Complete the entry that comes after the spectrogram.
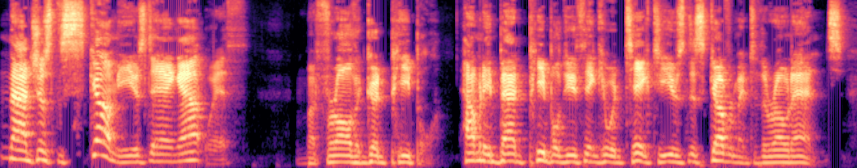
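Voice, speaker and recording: A man's voice: medium pitch, moderate pace, bright, forceful tone. A man voicing an earnest, argumentative, world-weary male cop in an audiobook, arguing in long, insistent speeches. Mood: heated, bitter.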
